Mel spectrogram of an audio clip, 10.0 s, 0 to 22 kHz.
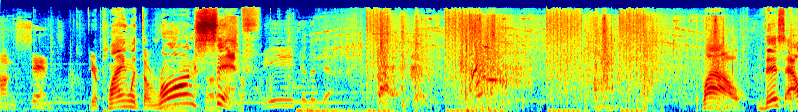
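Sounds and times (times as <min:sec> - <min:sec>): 
speech: 0:00.0 - 0:05.0, 0:08.8 - 0:09.9
first-person shooter video game gunfire: 0:04.6 - 0:08.4.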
